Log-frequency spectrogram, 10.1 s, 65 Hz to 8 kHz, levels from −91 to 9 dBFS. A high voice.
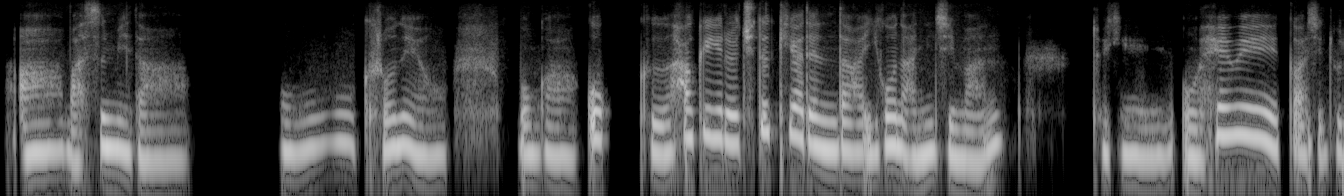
Yes: high, 195 Hz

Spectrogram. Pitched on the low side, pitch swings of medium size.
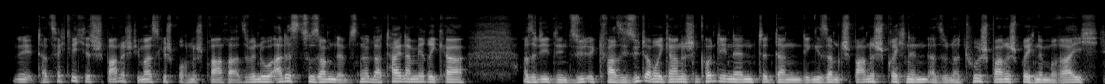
No: low, 120 Hz; narrow, 2.2 semitones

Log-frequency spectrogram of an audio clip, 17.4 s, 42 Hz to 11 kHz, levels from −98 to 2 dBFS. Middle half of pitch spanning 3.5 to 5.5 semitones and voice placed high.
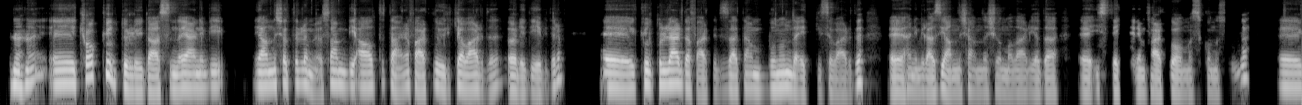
No: average, 4.8 semitones; low, 110 Hz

